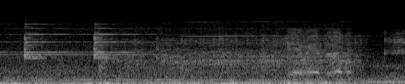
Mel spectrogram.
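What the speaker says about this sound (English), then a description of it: "It's always nice catching a train backing into Winston." A train backs slowly into Winston, Florida, with a repeating reversing beep sounding twice early on over steady low rumble and wheel noise, heard from close by.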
